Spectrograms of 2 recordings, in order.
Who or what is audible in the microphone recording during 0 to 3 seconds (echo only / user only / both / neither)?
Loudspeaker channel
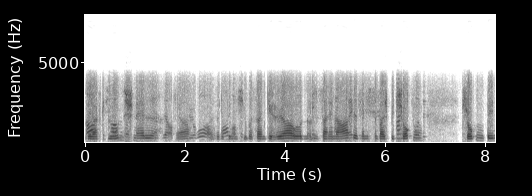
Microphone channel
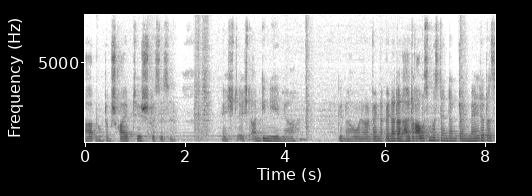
user only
